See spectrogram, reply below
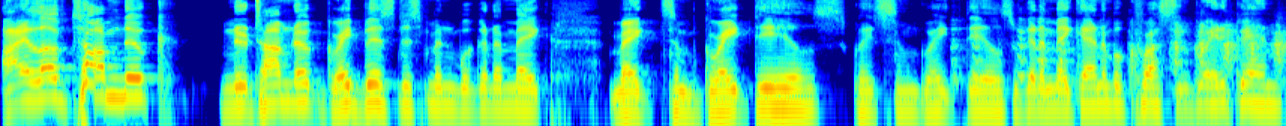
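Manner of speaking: boastful, president-style campaign-rally speaking manner. Joking about a president meeting a game character: Donald Trump impression. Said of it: "Five minutes after meeting Tom Nook".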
